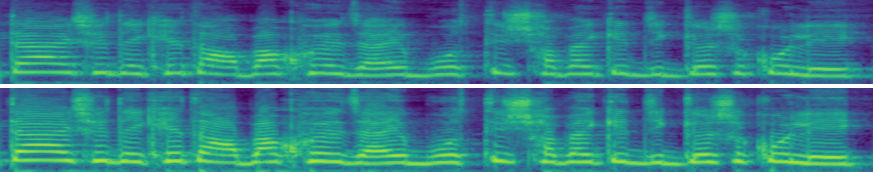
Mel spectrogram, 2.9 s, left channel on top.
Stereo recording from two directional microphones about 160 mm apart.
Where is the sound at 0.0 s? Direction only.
45° right (ahead or behind).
